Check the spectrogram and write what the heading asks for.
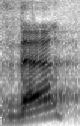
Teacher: Za cara mengucapkannya yakni mempertemukan ujung lidah kita bertemu dengan ujung gigi seri atau ujung gigi depan. Pengucapannya ketika fathah za, kasrah zi, dan dhammah zu dengan membulatkan bibir.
